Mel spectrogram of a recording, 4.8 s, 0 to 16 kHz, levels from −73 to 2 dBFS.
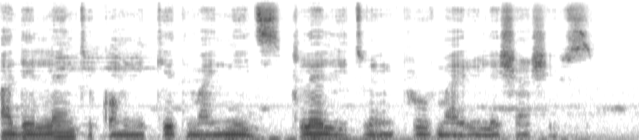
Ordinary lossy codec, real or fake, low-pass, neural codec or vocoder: none; fake; 14.4 kHz; vocoder, 48 kHz, 128 mel bands, Vocos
